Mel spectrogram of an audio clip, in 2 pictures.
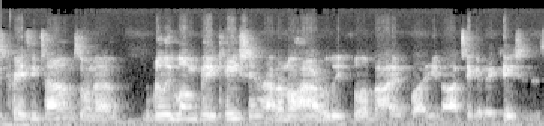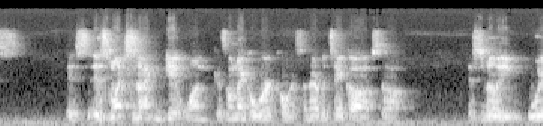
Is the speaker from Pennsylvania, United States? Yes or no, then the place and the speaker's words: yes; Philadelphia, Pennsylvania, United States; because like me growing up in North Philly, I knew nothing about Jameson.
